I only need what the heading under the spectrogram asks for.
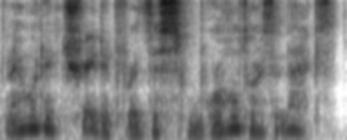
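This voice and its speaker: A man playing a protective, exasperated ghost brother in an emotional amateur audio roleplay, speaking in a husky voice. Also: mid-range voice, lively intonation, normal speed. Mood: tender, wistful. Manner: emotional, swearing, swings from outbursts to soft confessions.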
